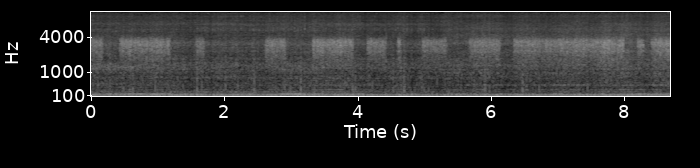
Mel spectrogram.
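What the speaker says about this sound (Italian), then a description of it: "C'è vento giù," Strong wind buffets the microphone in a steady, loud low rumble that never lets up, with no talking heard.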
